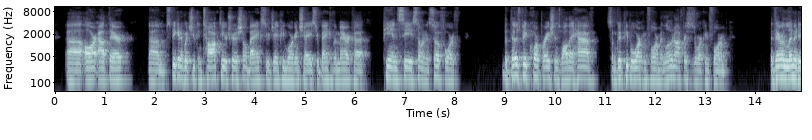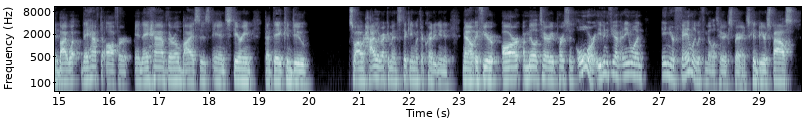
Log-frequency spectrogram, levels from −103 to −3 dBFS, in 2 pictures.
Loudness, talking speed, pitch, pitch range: -25 LUFS, 205 wpm, 125 Hz, 115-130 Hz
